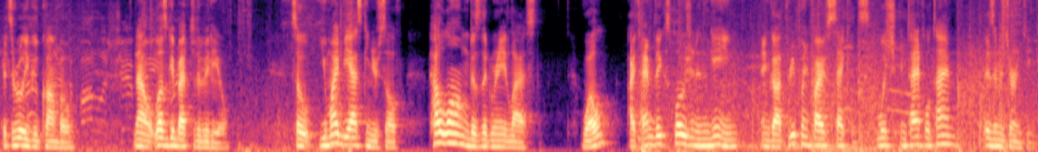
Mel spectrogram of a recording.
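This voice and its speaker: A man narrates a scripted gaming guide as its host. His voice sits at an average pitch for a man. The home recording carries faint noise behind him. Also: a little fast, a little mellow.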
